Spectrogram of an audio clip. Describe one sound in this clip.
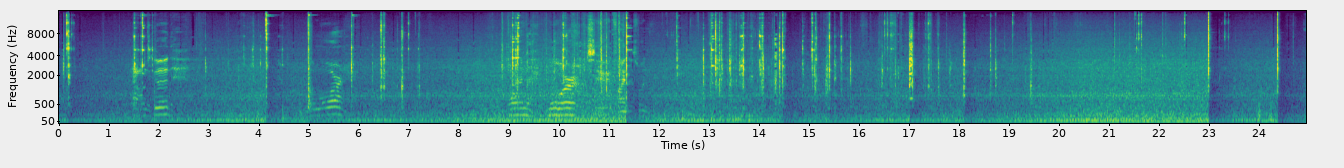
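Metal tools click and clank.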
